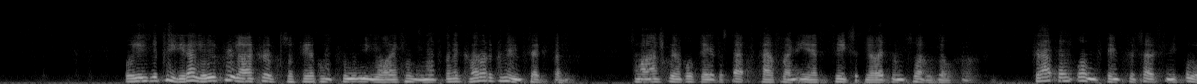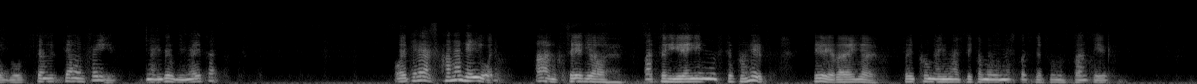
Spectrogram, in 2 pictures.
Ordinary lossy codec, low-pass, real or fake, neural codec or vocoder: Opus, 64 kbps; 7.2 kHz; fake; codec, 16 kHz, 0.5 kbps, FreqCodec, smaller model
